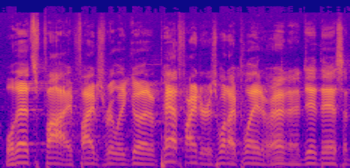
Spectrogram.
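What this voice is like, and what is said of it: Mocking impression of a friend. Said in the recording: “that was an impression, and that's what you that's what you sound like.”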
